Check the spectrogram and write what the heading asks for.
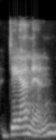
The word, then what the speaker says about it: Danone: and now owned by danone or as some of you might pronounce it dannon you might know it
